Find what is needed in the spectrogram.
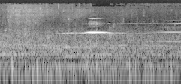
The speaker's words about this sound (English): In a fetal position, my ear is right against the surface. I hear a constant lapping. The sound rumbles through the drum boat. Water acts as a healing balm for me.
